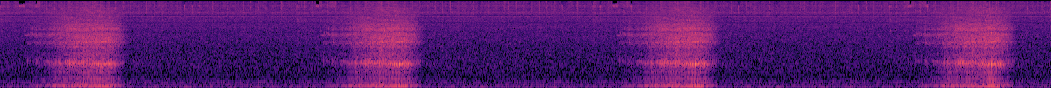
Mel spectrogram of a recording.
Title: #snoring #snoringasmr #sleepnoises #snoringsleepingsoundeffect #snoringsounds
